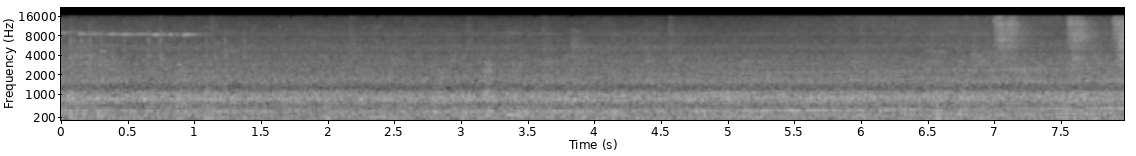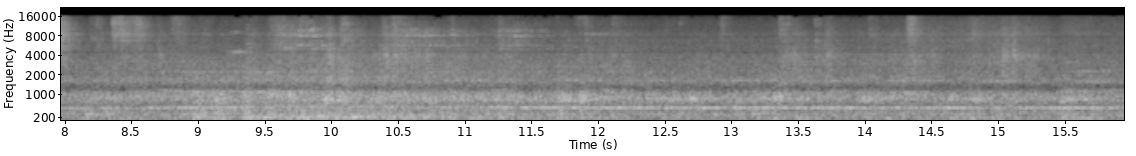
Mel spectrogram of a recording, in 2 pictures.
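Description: Docklands Light Railway train running through a tunnel, heard from inside the car: a steady rumble of wheels on rails with a whine that rises slightly in pitch about halfway through. The rumble grows a little louder after that, with light clicking from the track.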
